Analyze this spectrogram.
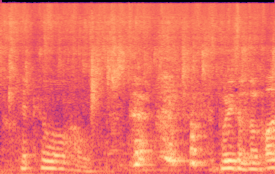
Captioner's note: chuckles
